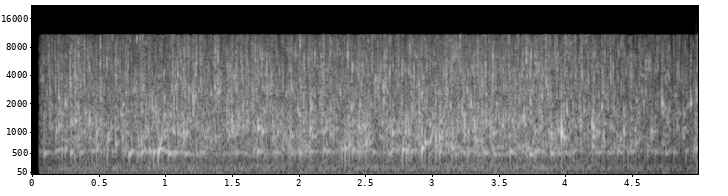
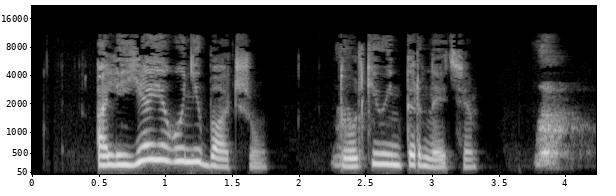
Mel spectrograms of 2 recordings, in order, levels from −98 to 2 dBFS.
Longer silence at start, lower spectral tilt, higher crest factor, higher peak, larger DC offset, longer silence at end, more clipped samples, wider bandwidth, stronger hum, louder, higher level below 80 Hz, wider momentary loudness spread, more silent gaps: second, 0.05 s vs 0.5 s; second, 0 dB/octave vs -5.5 dB/octave; first, 24 dB vs 18 dB; about the same, -2 dBFS vs -2 dBFS; neither; second, 0 s vs 0.2 s; neither; about the same, 11.5 kHz vs 11 kHz; neither; second, -24 LUFS vs -18 LUFS; first, -58 dBFS vs -68 dBFS; second, 4 LU vs 15 LU; neither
